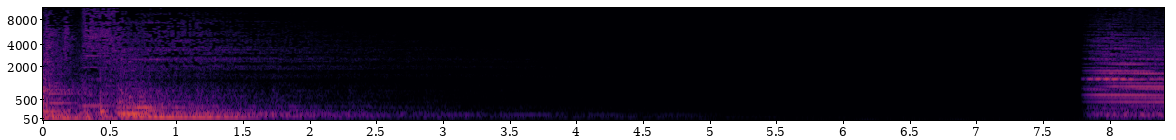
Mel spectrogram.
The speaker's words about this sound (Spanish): Un tren que se va. Otro tren que se le escapa a tu empresa.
